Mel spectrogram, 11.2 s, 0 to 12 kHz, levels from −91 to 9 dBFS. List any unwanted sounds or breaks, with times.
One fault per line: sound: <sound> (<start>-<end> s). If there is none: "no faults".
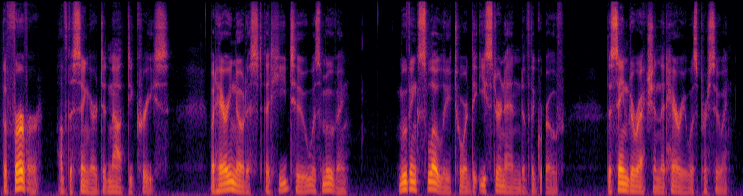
sound: dropout (8.1-8.2 s)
